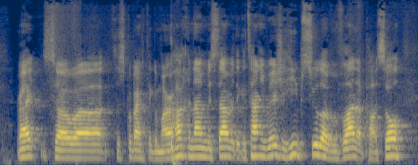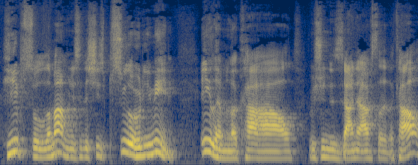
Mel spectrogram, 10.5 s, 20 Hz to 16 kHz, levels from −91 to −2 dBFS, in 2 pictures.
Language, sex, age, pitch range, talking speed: English, male, 20-39, 130-160 Hz, 165 wpm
